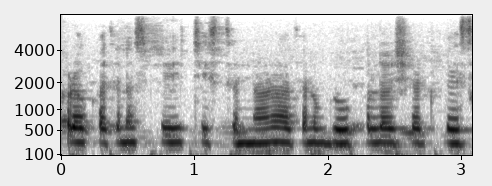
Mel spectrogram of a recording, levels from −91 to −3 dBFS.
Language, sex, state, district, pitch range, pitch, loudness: Telugu, female, Andhra Pradesh, Sri Satya Sai, 260-275 Hz, 270 Hz, -18 LUFS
